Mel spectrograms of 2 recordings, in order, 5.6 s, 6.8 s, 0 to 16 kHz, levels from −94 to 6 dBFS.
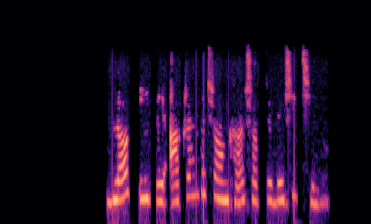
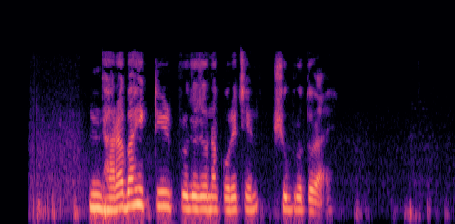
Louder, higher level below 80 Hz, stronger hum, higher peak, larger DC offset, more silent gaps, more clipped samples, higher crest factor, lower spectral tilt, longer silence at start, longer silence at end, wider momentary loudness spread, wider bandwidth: about the same, -18 LUFS vs -16 LUFS; second, -64 dBFS vs -50 dBFS; neither; about the same, -2 dBFS vs -2 dBFS; neither; first, 1.99-2.07 s, 2.27-2.32 s, 3.90-3.97 s vs none; neither; about the same, 18 dB vs 16 dB; second, -2.5 dB/octave vs -8 dB/octave; first, 1.6 s vs 0.55 s; second, 0.7 s vs 2 s; about the same, 13 LU vs 11 LU; about the same, 8 kHz vs 7.4 kHz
